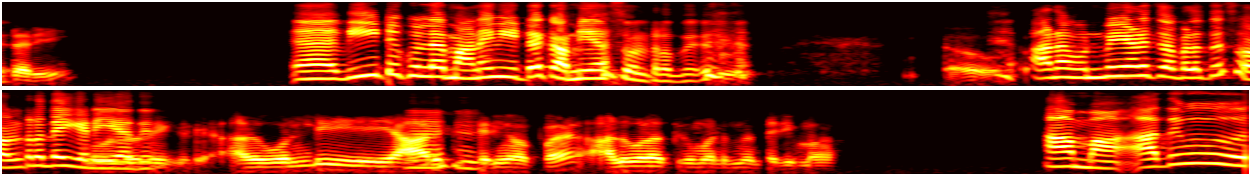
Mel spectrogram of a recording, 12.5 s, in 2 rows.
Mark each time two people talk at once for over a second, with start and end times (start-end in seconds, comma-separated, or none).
none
